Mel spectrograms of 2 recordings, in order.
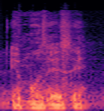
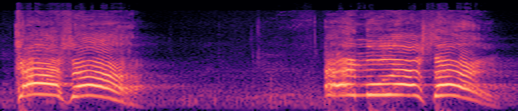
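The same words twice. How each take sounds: First: Like a film Jesus, hushed; solemn movie voice. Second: Much higher, loud yelled rebuke; furious shout. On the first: Shown as a demonstration. Movie Jesus to storm, low solemn command. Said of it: "no es que le dijo como en las películas". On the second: Acted. Jesus rebukes the storm, loud furious shout. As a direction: scold the storm at full voice. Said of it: "increpó y gritó".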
